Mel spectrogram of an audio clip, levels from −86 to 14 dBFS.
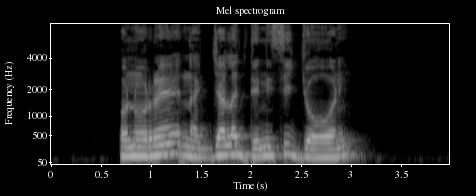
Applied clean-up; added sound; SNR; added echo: none; none; none; none.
